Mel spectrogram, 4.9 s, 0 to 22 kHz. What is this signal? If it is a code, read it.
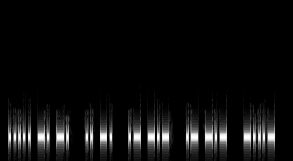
Morse code, heard as a keyed tone, about 30 wpm, 600 Hz. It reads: 5NN IN AK AK <BT>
